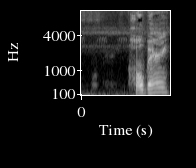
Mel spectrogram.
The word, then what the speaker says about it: Holberry: Is it Holberry or Hallberry? I would have to see how it's spelled. Yes, H-O-L. I would say Holberry. Holberry? Okay, I got it right on the first time.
